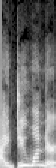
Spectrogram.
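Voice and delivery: ordinary talk, nothing marked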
